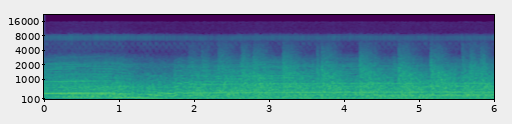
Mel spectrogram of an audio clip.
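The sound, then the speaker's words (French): A car engine roars loudly, its pitch sliding downward as the vehicle speeds past at high speed, followed by a steady rumbling drone with rapid mechanical rattling. No one speaks. “On lui apprend à tirer sur une voiture qui roule à vive allure.”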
